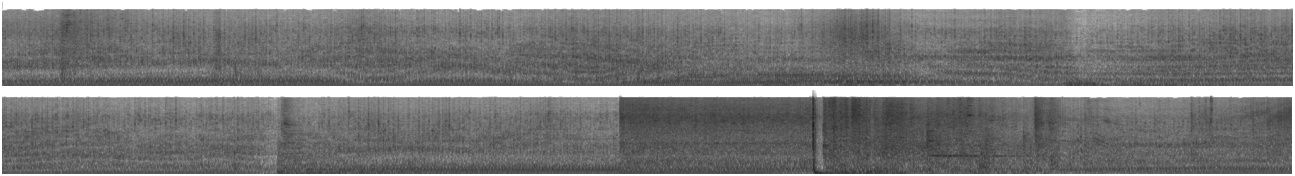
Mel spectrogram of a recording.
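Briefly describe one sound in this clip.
A propeller plane engine drones steadily close by.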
